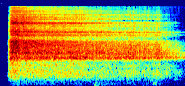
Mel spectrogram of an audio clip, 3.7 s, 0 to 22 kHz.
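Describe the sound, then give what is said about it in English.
A single long, steady inhale drawn through the nose for four seconds as part of the 4-7-8 breathing exercise, fairly loud, with a hissy, airy rush that holds for several seconds and tapers slightly toward the end. No talking. “Breathe in for 4 seconds through your nose. Hold your breath for 7 seconds.”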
